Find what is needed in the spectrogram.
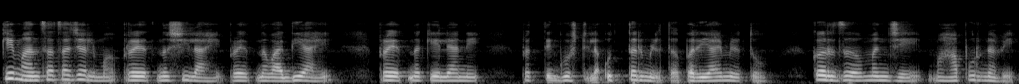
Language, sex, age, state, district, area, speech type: Marathi, female, 45-60, Maharashtra, Satara, rural, spontaneous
